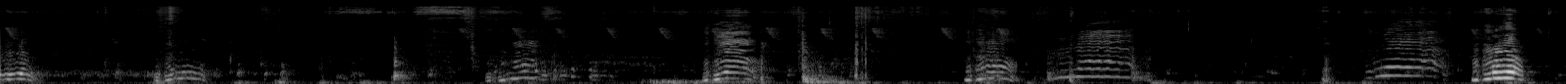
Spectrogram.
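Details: Goat during the birth of two kids, bleating again and again: arched, quavering calls every one to two seconds, some long and shaky, with quiet gaps, faint human voices and soft bird chirps behind.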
